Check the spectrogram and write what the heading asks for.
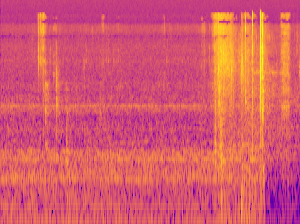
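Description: Near silence: faint steady room hum, with brief handling rustles and one sharp click a little past four seconds in as the microscope and camera are being set up.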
